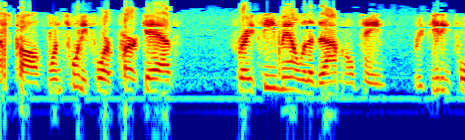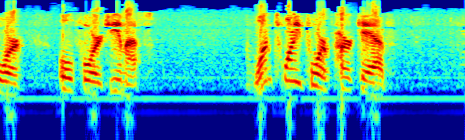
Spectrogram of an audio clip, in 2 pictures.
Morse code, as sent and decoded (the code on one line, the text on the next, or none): none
